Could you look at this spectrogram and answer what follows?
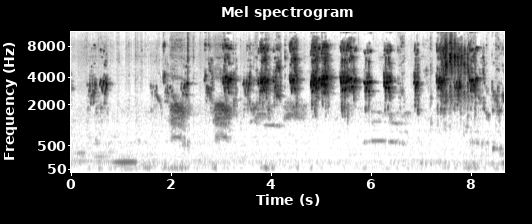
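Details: Young chickens peep loudly in clear, separate high chirps repeated about two or three times a second, after a few lower sounds at the start.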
